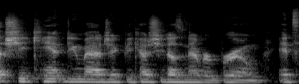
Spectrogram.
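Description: Ordinary pitch variation across some plain reading aloud.

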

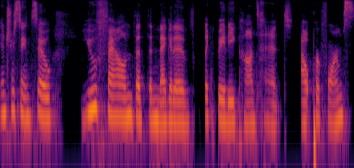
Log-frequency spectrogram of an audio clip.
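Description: Somewhat breathy, a woman speaks at a fairly slow pace. Her pitch is medium, with ordinary variation. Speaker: podcast host. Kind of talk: casual interview.

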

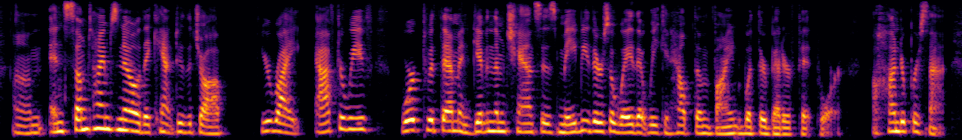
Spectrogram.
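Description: At a fairly quick pace, a woman with a medium-pitched voice speaks with ordinary pitch variation in a very clean recording with a silent background. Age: 60s. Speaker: leadership speaker and business coach. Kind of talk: interview. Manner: animated.

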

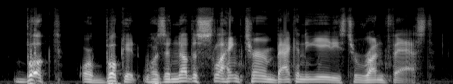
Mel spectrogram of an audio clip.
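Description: On a very clean recording with a silent background, a man with an American accent speaks at a moderate pace and medium pitch with lively intonation. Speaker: audiobook author and narrator. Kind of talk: audiobook reading of memoir. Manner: warm, nostalgic storytelling; animated, conversational.

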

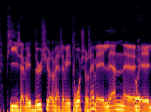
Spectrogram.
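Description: A man speaks at medium pitch and a moderate pace. His intonation stays fairly even over noticeable background noise. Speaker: veterinarian. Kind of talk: casual interview chat. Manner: loud.

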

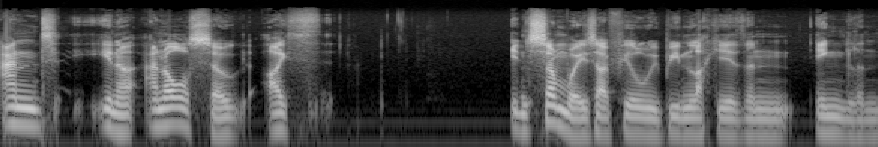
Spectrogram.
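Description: A man with a Welsh accent speaks at a moderate pace in a very deep, low pitch. The sound is dry and close with no echo, in a very clean recording with a silent background. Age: 40s. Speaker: music shop owner and podcast co-host. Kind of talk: casual chat.

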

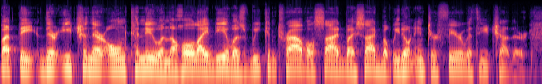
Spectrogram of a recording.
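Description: In a Canadian accent, a man with a normal speaking voice and fairly high pitch talks with fairly even intonation on a very clean recording with a silent background. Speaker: comedian. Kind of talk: casual interview chat. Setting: studio.

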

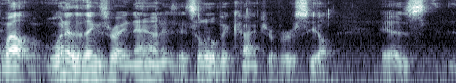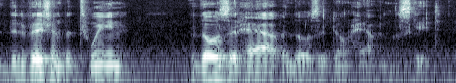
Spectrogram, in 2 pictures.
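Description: A man with an American accent speaks at a moderate pace in a very deep, low voice, with very wide pitch swings and big swings in loudness. Audible room echo surrounds him. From Minnesota (Duluth). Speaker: small-town mayor, Vietnam veteran. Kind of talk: interview conversation.

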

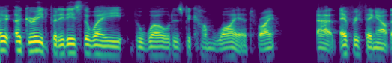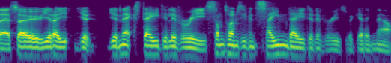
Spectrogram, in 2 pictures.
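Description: Here a man speaks with a very deep, low pitch. His pace is moderate and his pitch variation ordinary. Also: dry, close sound with no echo. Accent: British. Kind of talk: casual podcast discussion.

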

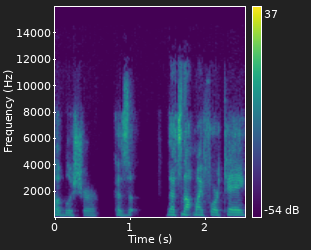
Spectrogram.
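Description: The pace is moderate and the intonation fairly even. It is a plain, everyday voice. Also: woman. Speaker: podcast host. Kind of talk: casual interview chat.

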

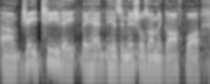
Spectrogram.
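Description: With an Upper Midwest accent, a man speaks at a fairly low pitch on a very clean recording with a silent background. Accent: Upper Midwest American. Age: 50s. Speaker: radio play-by-play announcer and podcast host. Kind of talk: casual interview. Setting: studio.

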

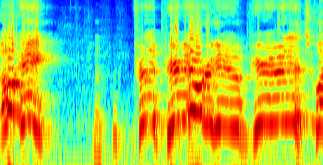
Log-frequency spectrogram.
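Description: A put-on character voice at an extremely high pitch, with a fairly quick pace. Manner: calling out orders.

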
